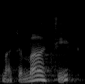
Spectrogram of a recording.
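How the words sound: The word is said with Austrian German stress. "Hanover German and Austrian German differ"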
